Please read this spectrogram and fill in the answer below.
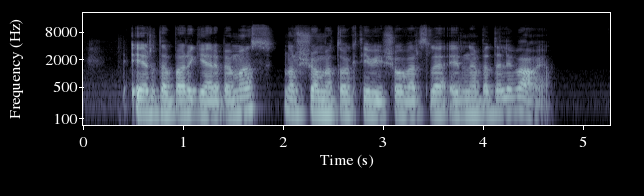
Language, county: Lithuanian, Kaunas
